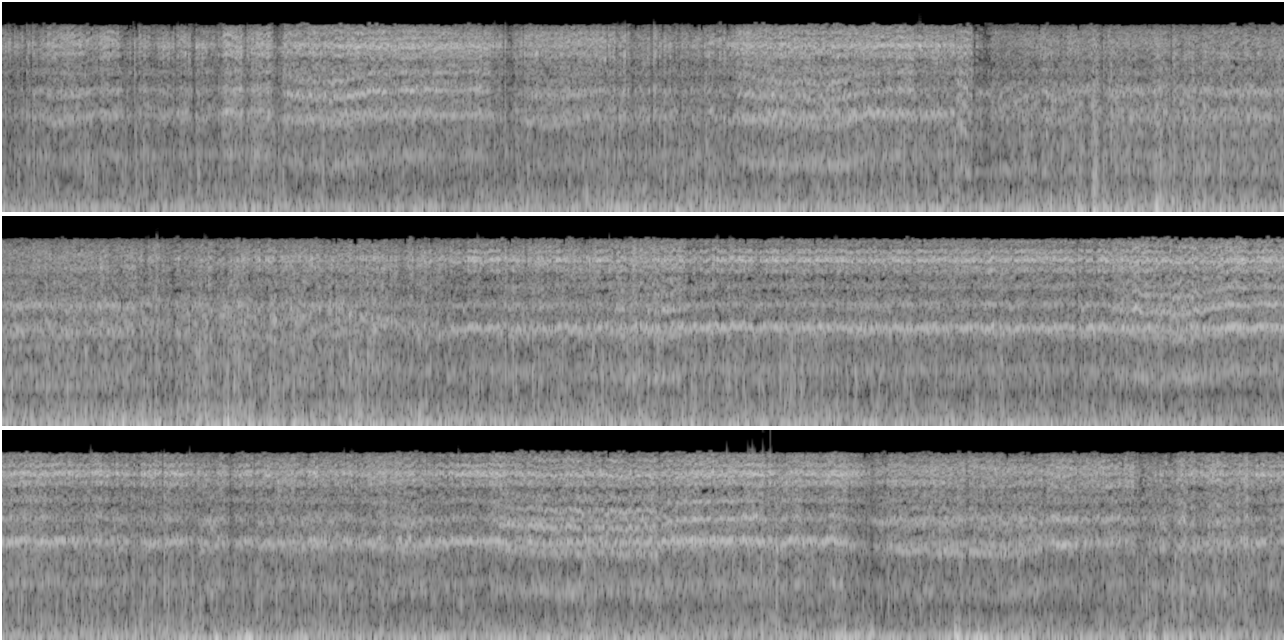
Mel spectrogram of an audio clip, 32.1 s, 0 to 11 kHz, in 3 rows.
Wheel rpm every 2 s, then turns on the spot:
230, 230, 230, 210, 190, 190, 230, 230, 230, 230, 220, 240, 220, 220, 220, 230.
none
